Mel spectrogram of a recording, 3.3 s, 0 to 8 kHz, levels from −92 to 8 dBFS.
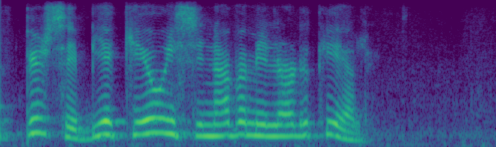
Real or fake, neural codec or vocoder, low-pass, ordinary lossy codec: real; none; 7.2 kHz; Opus, 16 kbps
